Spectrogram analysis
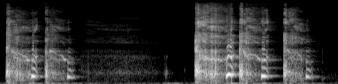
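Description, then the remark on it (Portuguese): Two harsh coughs, a short pause, then a burst of three more rapid, forceful coughs. No talking in between. “Eu preciso tossir e não me consigo concentrar no que estou a dizer. Eu vou bem tossir, desculpem.”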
